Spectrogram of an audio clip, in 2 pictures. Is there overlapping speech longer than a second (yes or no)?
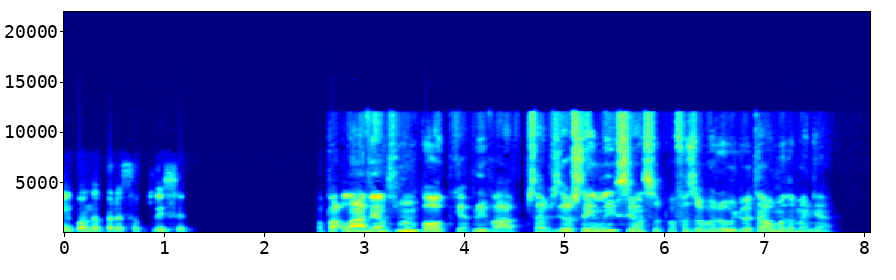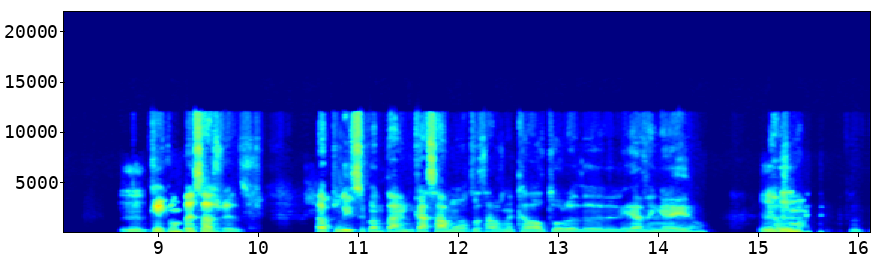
no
